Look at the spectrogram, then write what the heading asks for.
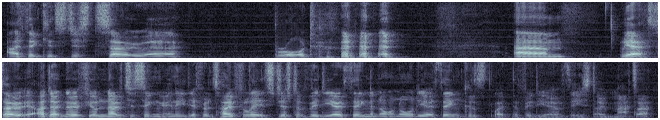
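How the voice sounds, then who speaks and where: A man with a low, soothing voice chats loosely through a livestream, rambling and poking fun at himself. He laughs often and drifts from one thought to the next. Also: normal speed. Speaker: livestream host. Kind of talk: casual livestream chat.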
